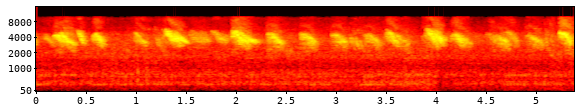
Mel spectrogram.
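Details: Swallows in dawn flight giving a lively, continuous twitter of sharp high notes, bunched in pulses roughly every half second.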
